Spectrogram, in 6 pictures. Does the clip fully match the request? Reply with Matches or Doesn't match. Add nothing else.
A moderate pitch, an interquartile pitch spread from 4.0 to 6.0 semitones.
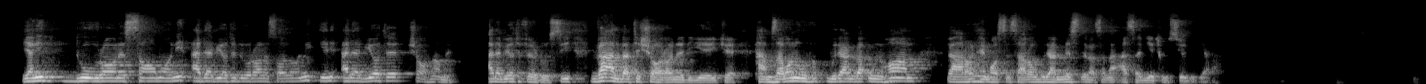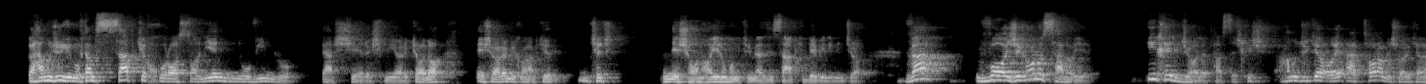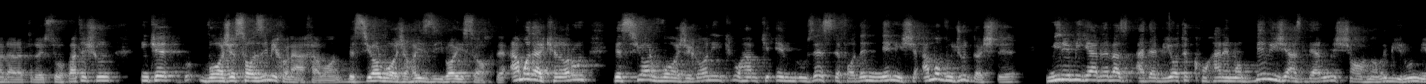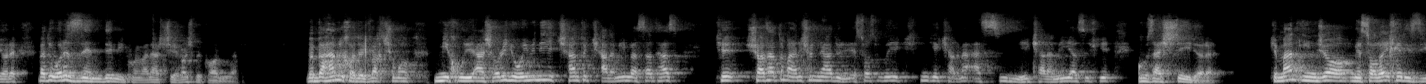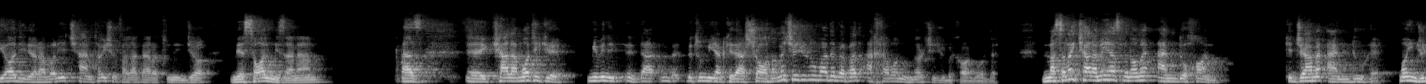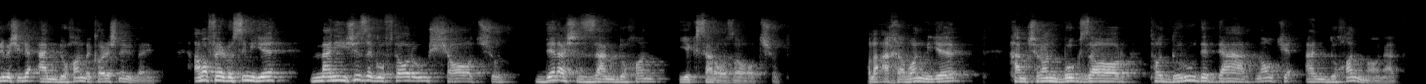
Matches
